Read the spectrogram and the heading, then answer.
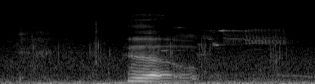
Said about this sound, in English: Oh. I hear red-winged blackbirds.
